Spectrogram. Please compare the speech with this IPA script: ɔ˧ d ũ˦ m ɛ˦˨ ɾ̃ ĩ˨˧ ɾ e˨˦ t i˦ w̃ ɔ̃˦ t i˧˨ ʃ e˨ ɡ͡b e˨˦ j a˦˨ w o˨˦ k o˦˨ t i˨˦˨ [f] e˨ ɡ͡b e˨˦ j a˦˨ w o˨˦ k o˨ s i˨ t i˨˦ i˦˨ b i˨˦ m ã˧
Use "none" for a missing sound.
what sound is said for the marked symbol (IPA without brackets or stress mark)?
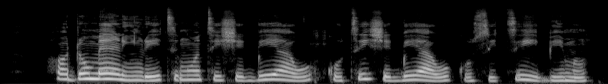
ʃ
